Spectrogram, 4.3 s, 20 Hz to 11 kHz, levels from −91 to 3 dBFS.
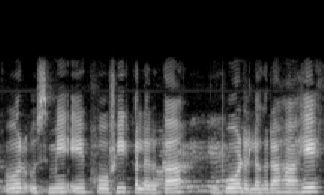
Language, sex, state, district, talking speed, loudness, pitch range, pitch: Hindi, female, Uttar Pradesh, Saharanpur, 140 wpm, -16 LUFS, 215-230 Hz, 220 Hz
